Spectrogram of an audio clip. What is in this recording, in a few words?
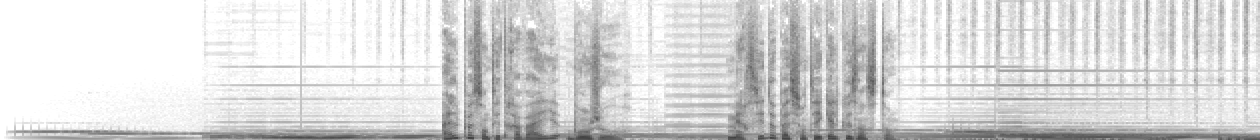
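fr Telefon, französisch; sprecher; franzoesisch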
